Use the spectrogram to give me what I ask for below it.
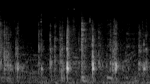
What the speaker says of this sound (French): des balades en calèche sont organisées. Aux commandes Henri et ses 2 chevaux, Neptune et Nevada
